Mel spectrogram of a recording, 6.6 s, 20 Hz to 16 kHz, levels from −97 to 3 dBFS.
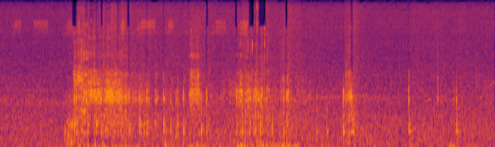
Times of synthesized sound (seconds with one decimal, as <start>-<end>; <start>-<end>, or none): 0.0-0.8; 4.8-6.6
